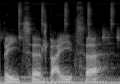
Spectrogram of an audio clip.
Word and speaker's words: betta: A betta tank, so a fighter, betta, beta. David Attenborough pronounces it betta, so that's what I'm sticking to.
